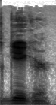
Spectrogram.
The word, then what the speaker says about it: Giger: And they must say his name a zillion times, so it is Giger. – It's Giger. – Okay. I was never sure Giger Geiger.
